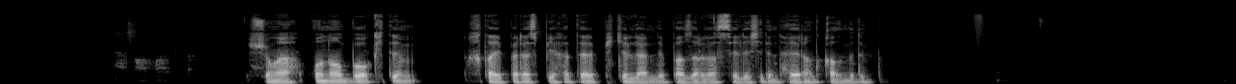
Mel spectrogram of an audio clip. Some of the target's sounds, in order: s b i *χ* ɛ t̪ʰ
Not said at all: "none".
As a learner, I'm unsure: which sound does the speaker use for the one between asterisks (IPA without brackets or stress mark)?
χ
